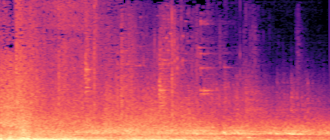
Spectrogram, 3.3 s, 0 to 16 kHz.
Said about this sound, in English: The backup lights at the time were acetylene gas lanterns. The hotel's head chambermaid, Elizabeth Wilson, entered room 217 with a lit candle to turn them on. She walked right into a room filled with leaked gas. The place exploded.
